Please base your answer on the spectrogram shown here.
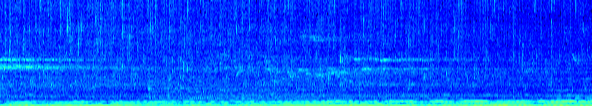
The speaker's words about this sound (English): Allowing yourself to be carried away by the rhythm of the water and the soft murmurings of the night.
